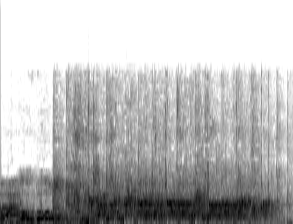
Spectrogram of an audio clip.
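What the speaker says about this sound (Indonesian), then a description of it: "Tepuk tangan untuk" Applause in a classroom coaching session, a loud, close wash of clapping that starts abruptly after a short tonal sound and continues steadily before tapering slightly at the end.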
